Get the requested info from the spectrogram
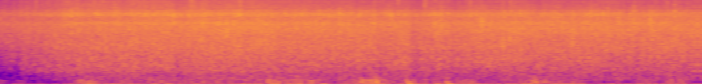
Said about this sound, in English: Yay, rain! Our first big monsoon rain of the year here on the North Rim.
